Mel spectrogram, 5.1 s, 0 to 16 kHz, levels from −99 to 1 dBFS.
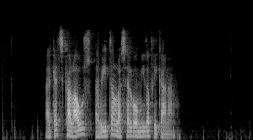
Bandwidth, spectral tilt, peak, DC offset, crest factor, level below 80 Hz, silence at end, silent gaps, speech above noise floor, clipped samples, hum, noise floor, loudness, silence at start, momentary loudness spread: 7.2 kHz; -5.5 dB/octave; -10 dBFS; under 0.1%; 24 dB; -62 dBFS; 1.55 s; none; 48 dB; under 0.1%; none; -80 dBFS; -32 LUFS; 0.9 s; 14 LU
